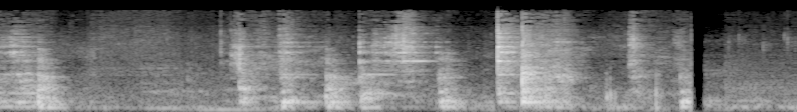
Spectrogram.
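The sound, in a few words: stirring spice masala into butter chicken in a pan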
